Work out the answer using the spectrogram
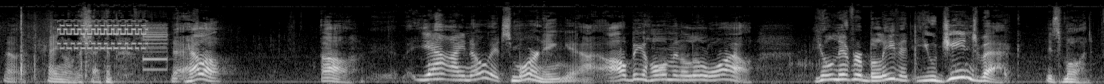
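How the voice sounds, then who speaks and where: An excitable husband from a family radio drama. His high, husky voice swings up and down as he chatters in a flustered, folksy way, stopping and starting. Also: measured pace, heavily acted. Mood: excited, flustered. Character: excitable, folksy husband on a morning phone call. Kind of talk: family audio drama acting.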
